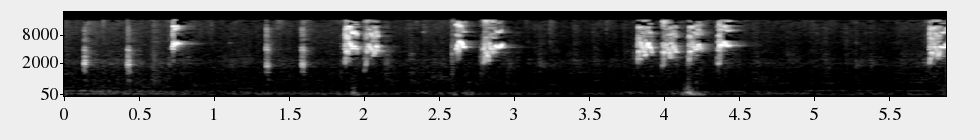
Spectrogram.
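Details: A lovebird 2.5 months old, learning to chatter, suited to provoking rivals: scattered sharp high chirps and short squeaky bursts with gaps between them, over low background hum.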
